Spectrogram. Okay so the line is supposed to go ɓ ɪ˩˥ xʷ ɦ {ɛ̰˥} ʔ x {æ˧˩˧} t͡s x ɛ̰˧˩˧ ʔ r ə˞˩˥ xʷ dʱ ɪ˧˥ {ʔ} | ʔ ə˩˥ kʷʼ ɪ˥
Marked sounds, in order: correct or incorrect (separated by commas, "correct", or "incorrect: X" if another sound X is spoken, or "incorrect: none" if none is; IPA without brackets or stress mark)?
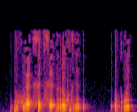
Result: incorrect: æ̰˥, incorrect: ɛ˧˩˧, correct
